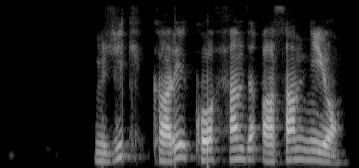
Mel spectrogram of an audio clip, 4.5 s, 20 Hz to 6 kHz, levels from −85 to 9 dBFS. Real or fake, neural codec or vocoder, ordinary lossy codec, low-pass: fake; autoencoder, 48 kHz, 128 numbers a frame, DAC-VAE, trained on Japanese speech; MP3, 48 kbps; 5.4 kHz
